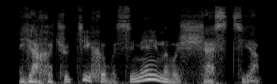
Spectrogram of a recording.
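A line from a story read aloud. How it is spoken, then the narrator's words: Whisper. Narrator (Russian): шепотом произнесла Ляля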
